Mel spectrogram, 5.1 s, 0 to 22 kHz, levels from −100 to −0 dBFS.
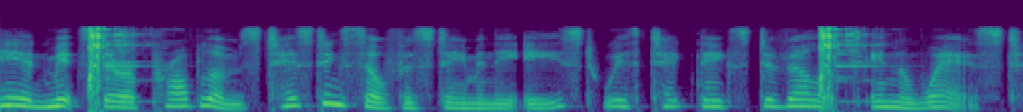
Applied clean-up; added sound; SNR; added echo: neural mask model RNNoise.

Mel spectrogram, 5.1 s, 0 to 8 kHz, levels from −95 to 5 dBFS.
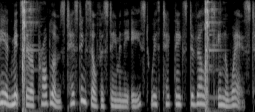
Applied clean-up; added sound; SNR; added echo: classical method spectral subtraction.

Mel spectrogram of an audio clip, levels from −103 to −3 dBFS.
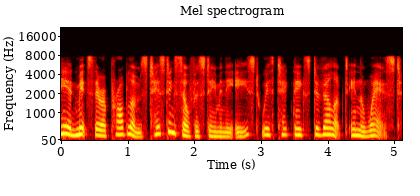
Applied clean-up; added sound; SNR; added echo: none; none; none; none.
